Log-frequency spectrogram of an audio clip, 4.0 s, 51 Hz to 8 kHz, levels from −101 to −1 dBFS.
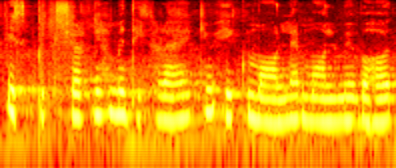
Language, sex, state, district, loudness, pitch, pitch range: Hindi, female, Bihar, West Champaran, -17 LUFS, 230 Hz, 210-255 Hz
